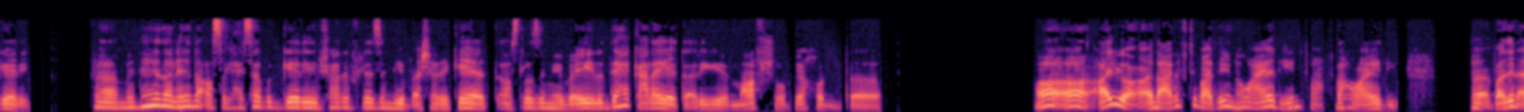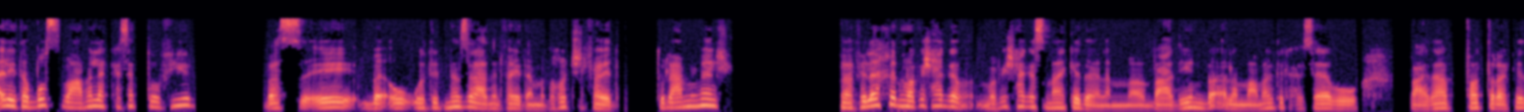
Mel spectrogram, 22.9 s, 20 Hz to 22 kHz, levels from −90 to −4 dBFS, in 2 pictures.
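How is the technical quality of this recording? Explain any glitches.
The speech carries low bit depth without dither for the whole clip. The grit rides on the speech itself, about 35 dB below it, and quiet tails sputter or drop to silence, which fits rounding to 9 bits. The likely cause is requantising with no dither, so the error tracks the signal, unlike steady hiss that stays present during pauses.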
